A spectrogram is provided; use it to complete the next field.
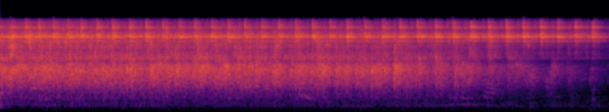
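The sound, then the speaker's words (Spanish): An audience applauds for the Lord, a dense, steady wash of many hands clapping that holds strong for several seconds before gradually thinning and fading toward the end. “No, ah, démosle un aplauso así.”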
